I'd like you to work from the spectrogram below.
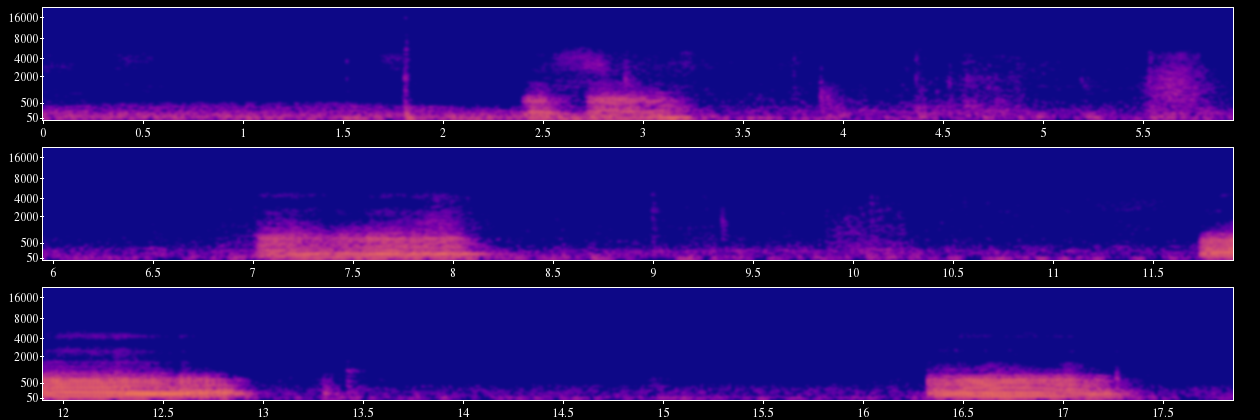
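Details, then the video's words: Old Poodle snoring heavily while asleep indoors; four loud rasping snore bursts, each about one to one and a half seconds long, spaced roughly every four to five seconds, with quiet breathing between. "코골이 심한 반려견."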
